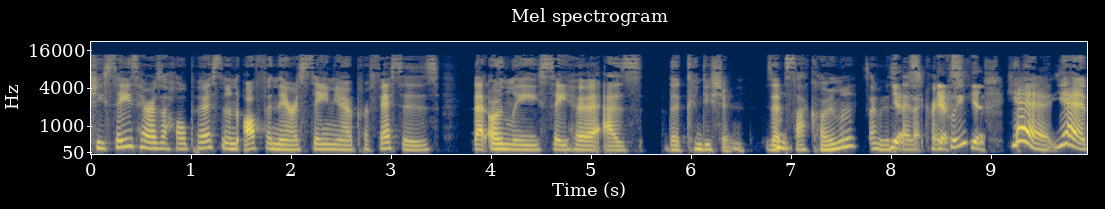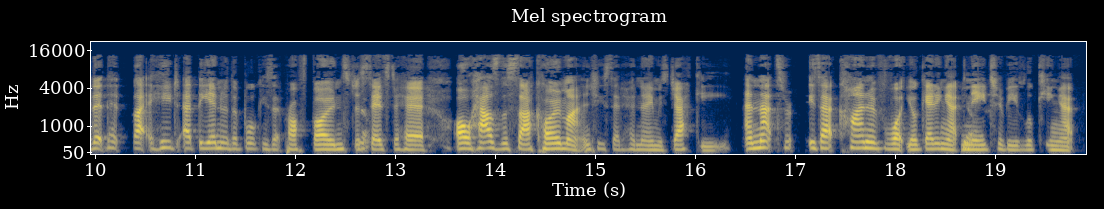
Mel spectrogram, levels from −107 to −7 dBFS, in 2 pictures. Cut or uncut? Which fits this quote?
cut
